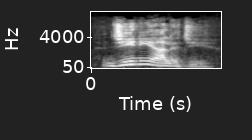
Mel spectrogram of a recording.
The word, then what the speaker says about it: genealogy: We probably make this mistake because we are used to words like geology and zoology, which end in ology.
